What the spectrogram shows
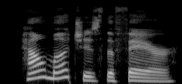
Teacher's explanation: The stress is on how much and fare.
